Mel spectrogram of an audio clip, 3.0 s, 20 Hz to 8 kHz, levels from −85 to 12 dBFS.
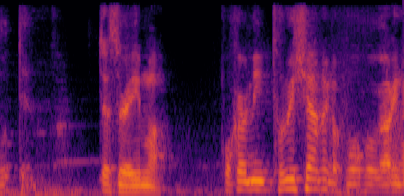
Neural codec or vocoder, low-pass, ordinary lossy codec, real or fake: codec, 16 kHz, 1 kbps, X-Codec, HuBERT features, trained on general audio; 7.2 kHz; none; fake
